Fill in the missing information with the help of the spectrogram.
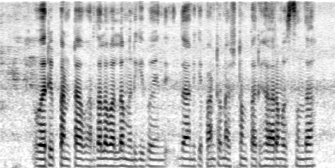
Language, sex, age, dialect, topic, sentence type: Telugu, male, 18-24, Southern, agriculture, question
